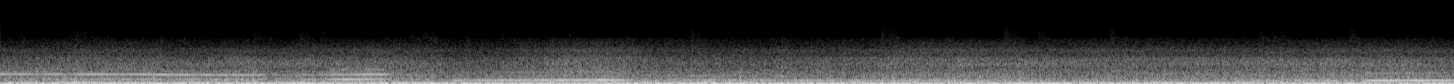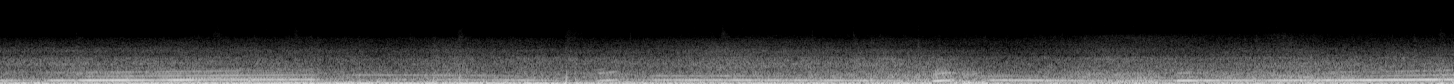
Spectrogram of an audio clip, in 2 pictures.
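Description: Porsche Boxster S 987.2's 3.4-litre flat-six running under load at mid revs, its note holding fairly steady, stepping down about four seconds in and rising again later. There are two brief dips in pitch in the second half. A constant low rumble runs underneath.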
